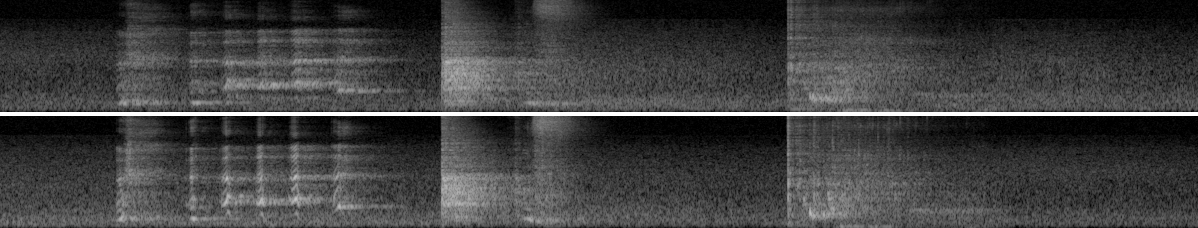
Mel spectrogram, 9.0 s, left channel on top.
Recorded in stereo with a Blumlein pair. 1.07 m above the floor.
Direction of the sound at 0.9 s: 60° right.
